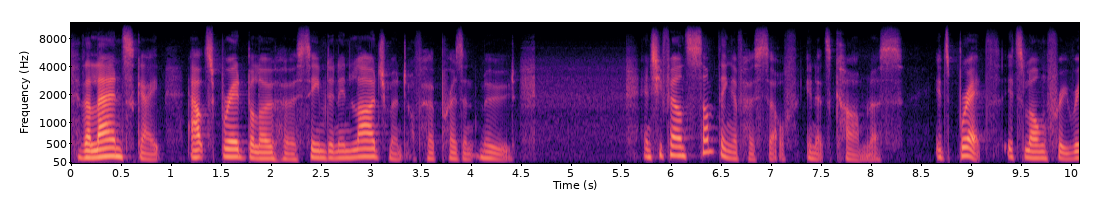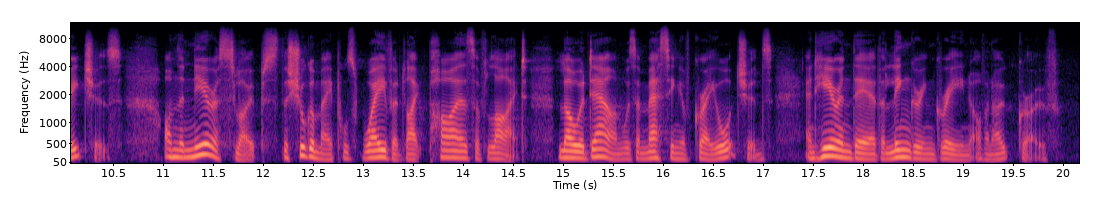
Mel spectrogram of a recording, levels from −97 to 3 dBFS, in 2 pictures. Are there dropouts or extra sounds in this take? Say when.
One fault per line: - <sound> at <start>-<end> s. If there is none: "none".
none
